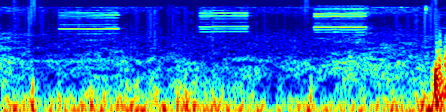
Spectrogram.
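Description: Flight variometer beeping in short high tones, three beeps in about two seconds, signalling the paraglider is climbing in lift. Underneath, heavy wind buffeting on the microphone from the airflow in flight is the loudest sound.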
